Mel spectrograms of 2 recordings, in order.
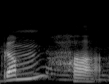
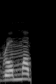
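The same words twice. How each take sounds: First: The m sound comes before the h sound. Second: The h sound comes before the m sound. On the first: The speaker calls it right. "এটা হবে ব্রহ্মা" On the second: The speaker calls it wrong. "ব্রহ্মা আমরা ব্রহ্মা বলে থাকি ঠিক না, কিন্তু আস- এটা আসলে ব্রহ্মা হবে না"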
